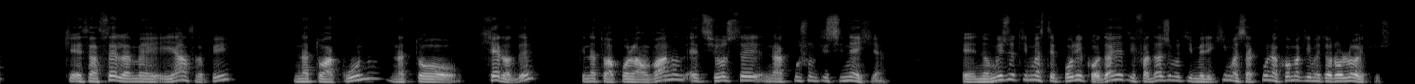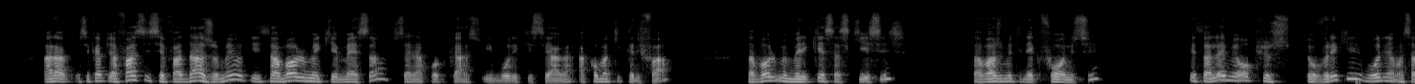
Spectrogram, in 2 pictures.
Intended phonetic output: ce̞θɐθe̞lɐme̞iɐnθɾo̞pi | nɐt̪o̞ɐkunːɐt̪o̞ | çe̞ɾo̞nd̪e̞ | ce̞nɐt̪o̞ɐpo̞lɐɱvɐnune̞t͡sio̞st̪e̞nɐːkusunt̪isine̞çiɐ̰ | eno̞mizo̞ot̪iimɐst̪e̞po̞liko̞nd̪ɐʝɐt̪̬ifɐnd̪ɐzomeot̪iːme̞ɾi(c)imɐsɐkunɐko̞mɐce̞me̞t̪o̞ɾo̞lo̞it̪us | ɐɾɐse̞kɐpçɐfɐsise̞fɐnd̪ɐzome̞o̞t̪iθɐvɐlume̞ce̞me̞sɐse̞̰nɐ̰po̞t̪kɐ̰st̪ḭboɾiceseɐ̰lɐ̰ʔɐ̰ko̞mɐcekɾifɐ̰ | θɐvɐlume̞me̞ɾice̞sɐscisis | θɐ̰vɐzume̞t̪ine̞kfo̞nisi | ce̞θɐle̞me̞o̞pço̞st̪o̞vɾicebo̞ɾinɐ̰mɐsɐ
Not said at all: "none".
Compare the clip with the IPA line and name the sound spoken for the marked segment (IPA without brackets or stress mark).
c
